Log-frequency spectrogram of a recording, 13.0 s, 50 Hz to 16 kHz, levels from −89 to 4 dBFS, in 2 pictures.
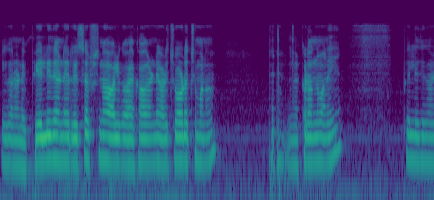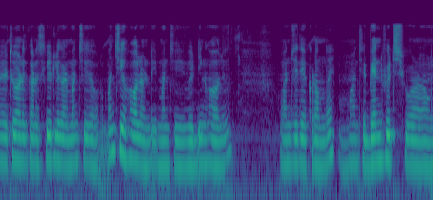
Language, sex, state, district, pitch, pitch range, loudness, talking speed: Telugu, male, Andhra Pradesh, Guntur, 150 Hz, 140-155 Hz, -38 LUFS, 125 wpm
